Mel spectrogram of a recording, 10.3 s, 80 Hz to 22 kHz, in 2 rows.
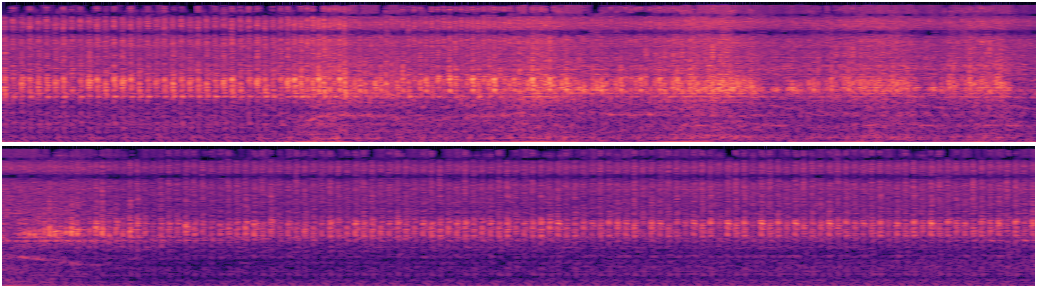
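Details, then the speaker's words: Toyota 2L diesel van that knocked from a melted connecting-rod bearing, after replacing the rod bearing on one cylinder: quick revs settling to an even diesel clatter with no knock. Normal revving after repair. "ประมาณนี้นะครับเสียงมันน่าจะเงียบสุดได้เท่านี้หรือเปล่าผมไม่แน่ใจเพราะว่าเสียงไมตี้มันก็จะเป็นเอกลักษณ์เสียงเครื่องไมตี้2Lประมาณนี้หรือเปล่าครับพี่น้อง"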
